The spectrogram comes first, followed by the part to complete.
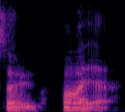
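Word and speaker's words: Sophia: My first name is pronounced so, fire.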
